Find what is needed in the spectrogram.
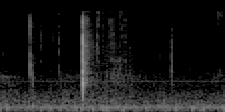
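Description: A few light clicks from handling a zip-around travel wallet and the foam sheet packed inside it, the loudest a little under a second in, over a faint steady hum.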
